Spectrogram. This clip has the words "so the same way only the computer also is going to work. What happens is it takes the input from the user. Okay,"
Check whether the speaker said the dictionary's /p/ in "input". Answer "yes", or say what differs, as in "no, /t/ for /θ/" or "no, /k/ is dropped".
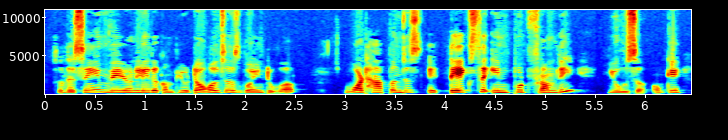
yes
